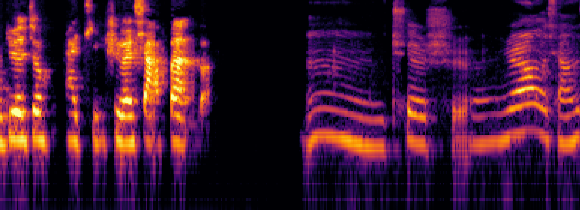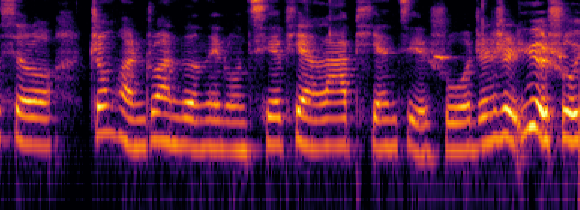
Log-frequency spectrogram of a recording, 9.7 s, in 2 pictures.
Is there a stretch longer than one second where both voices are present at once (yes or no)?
no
